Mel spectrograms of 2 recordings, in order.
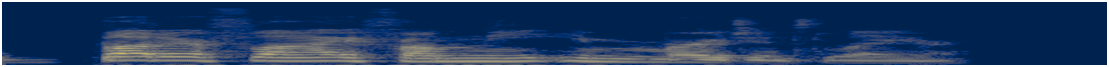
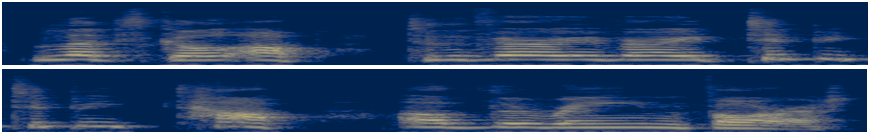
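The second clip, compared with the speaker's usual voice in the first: higher and quicker, climbing with delight; excited build; 6 semitones higher, 3 dB louder than usual. Real, not acted. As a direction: lift the voice as if climbing to the top.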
